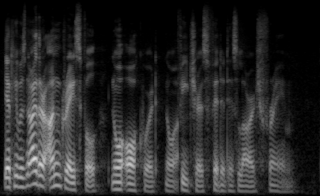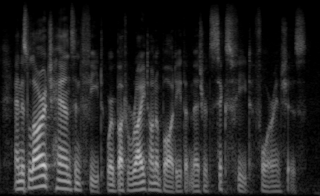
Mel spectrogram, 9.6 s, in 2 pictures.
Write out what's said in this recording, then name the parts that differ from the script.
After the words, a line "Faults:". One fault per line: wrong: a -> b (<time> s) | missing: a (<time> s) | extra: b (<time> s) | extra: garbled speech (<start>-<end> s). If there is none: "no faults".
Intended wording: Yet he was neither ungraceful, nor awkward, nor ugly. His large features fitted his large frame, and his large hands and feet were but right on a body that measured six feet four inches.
Yet he was neither ungraceful, nor awkward, nor features fitted his large frame, and his large hands and feet were but right on a body that measured six feet four inches.
Faults:
missing: ugly His large (2.7 s)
